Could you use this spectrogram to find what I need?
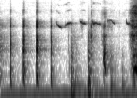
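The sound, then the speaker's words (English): A table knocks four times in a quick, even rhythm, then lets out a drawn-out, squeaky creak mixed with a few softer thumps, all fairly loud with no one talking. “Can you guys hear my table creaking on all of these recordings?”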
